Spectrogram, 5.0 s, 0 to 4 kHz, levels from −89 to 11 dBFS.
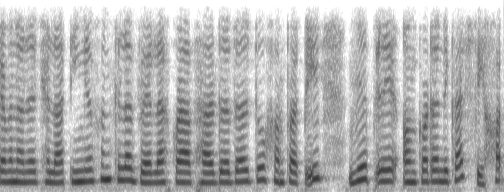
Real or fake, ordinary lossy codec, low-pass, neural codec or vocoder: fake; Opus, 32 kbps; 3.6 kHz; codec, 16 kHz, 0.5 kbps, FunCodec, trained on LibriTTS, 25 frames a second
